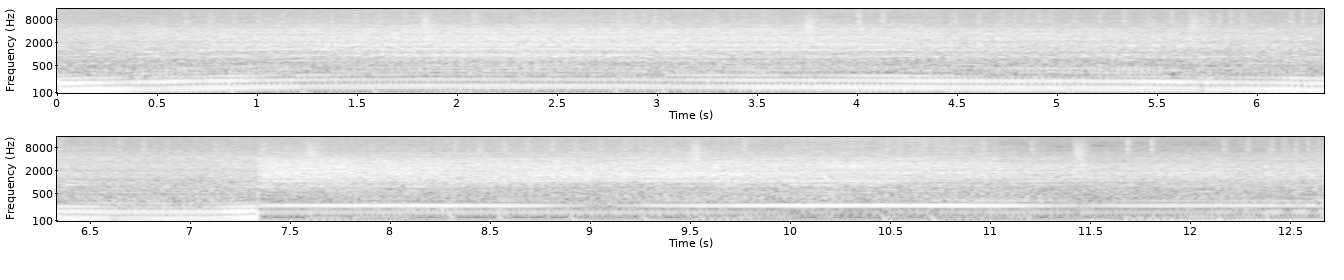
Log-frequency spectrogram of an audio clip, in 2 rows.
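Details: VW Golf Mk1 AWD (4motion) 1.8T turbo, first start after engine and gearbox refit with new clutch, flywheel and pressure plate, clutch not engaged: starts first try and holds a steady, even idle with one small pitch step, no knocks or stumbles.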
